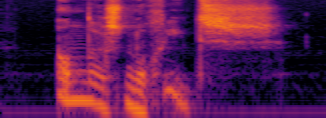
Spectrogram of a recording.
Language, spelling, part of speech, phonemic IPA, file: Dutch, anders nog iets, phrase, /ˈɑn.dərs nɔx ˈits/, Nl-anders nog iets.ogg
- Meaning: anything else?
